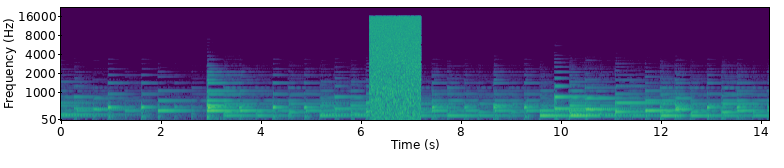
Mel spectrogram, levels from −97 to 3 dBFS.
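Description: From 6.17 s to 7.20 s the audio gives way to loud, harsh noise, with the original sound only faintly audible underneath, running at 1.5 times normal speed with its pitch raised to match. This is a wrong sample width fault: samples written as 16-bit integers were read back as packed 24-bit integers. Each value read takes in bytes from neighbouring samples, so most of the result is noise, and the shorter sample count plays out faster.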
